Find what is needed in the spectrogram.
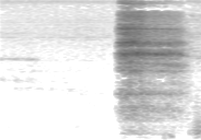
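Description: Near silence, then a little past halfway a man's long exhaling sigh into the phone microphone, lasting under a second.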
